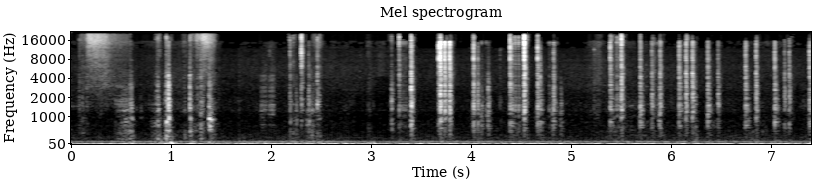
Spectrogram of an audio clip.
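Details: Kia Carnival KA4 while driving: irregular short creaks and scratchy ticks from the rear cabin trim over a steady low road rumble, interior trim rubbing before repair.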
